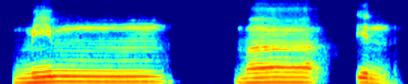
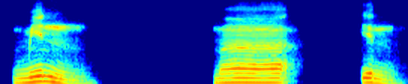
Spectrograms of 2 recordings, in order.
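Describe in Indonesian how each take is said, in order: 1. Bunyi n menyatu menjadi bunyi sengau m. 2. Kata pertama berakhir dengan bunyi n yang jelas. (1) "Jadi dibacanya" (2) "huruf asalnya adalah"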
